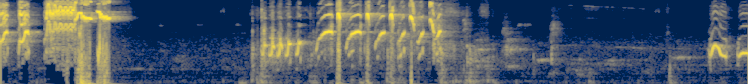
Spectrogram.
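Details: Pet orange-headed thrush, tame and caged, sings a loud burst of harsh high notes, then a run of repeated swooping whistles, and finally two soft lower slurred notes.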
